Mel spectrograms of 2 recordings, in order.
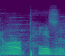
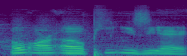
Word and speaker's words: Oropeza: Robert or a pizza I'm saying oral Paisa this was phonetically the way it's filmed o-r-o-p-e-z-a oropeza I'll roll that r wrong on second two down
